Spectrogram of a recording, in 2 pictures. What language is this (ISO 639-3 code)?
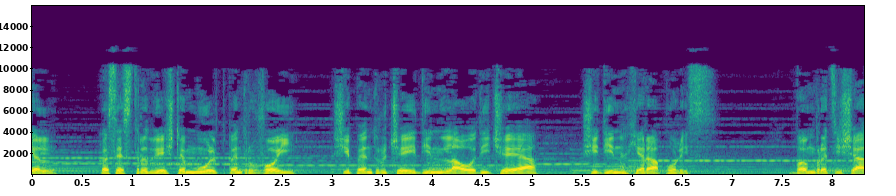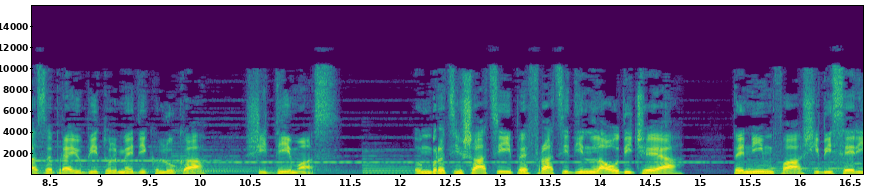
ron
